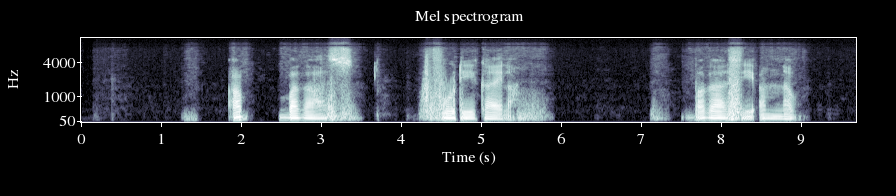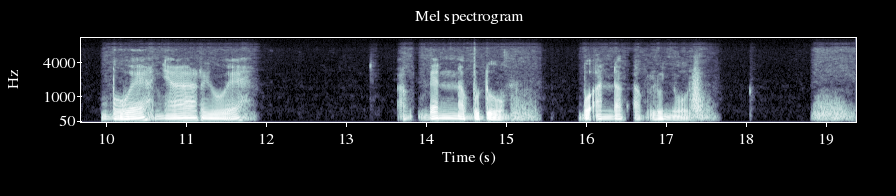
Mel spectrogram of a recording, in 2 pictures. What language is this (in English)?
Wolof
